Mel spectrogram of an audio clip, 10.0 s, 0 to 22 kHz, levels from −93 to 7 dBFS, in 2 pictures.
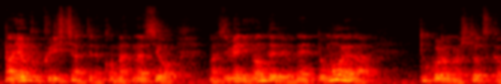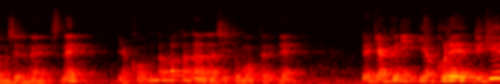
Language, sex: Japanese, male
